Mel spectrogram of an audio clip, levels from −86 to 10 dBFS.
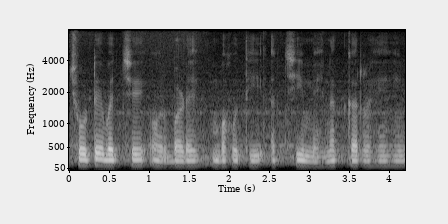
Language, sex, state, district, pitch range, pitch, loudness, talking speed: Hindi, male, Madhya Pradesh, Dhar, 105-115 Hz, 105 Hz, -20 LUFS, 155 wpm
